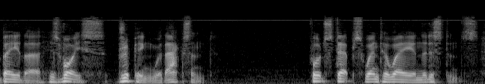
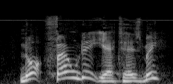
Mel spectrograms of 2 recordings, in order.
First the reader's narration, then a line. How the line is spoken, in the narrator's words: said Nanny brightly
